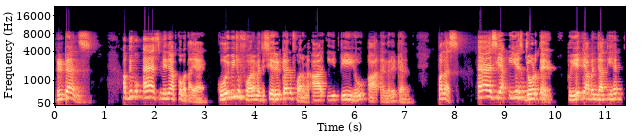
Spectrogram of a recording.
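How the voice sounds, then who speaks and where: Male teacher, fairly high and very animated pitch, repeats words, quizzes the class. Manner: explains slowly, repeats each word and meaning, asks the class questions. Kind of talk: online exam-prep grammar lesson.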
